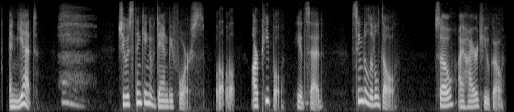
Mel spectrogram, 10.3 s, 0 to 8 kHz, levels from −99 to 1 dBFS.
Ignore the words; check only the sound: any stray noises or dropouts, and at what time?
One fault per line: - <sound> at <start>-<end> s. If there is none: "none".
- sigh at 1.1-2.0 s
- laugh at 4.3-4.7 s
